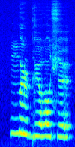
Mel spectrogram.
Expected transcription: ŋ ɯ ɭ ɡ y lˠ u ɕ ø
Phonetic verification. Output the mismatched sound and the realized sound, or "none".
none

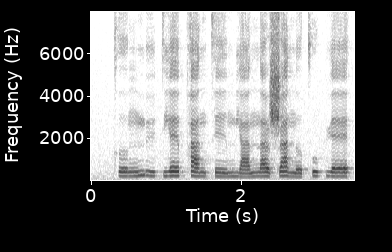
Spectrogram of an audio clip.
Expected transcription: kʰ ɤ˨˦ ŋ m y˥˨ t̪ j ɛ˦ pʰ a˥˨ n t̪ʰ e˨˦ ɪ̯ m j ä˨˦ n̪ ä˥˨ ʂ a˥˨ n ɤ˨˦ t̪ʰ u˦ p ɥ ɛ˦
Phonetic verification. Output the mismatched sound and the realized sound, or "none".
none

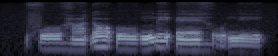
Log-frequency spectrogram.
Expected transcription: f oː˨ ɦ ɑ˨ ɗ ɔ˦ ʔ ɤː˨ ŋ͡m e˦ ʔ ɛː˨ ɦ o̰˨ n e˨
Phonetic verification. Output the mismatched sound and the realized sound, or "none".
ɤː˨ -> oː˨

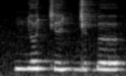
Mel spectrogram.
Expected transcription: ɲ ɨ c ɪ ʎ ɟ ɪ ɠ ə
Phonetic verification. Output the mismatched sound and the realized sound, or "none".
ɨ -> ə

